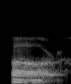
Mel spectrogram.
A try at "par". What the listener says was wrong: Push it out. I have to hear you pushing out the air. It's a really disgusting sound. Par.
